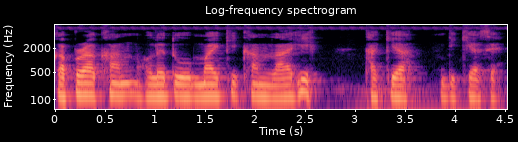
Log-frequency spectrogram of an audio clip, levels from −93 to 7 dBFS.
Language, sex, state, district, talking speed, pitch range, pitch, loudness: Nagamese, male, Nagaland, Dimapur, 130 wpm, 115-135 Hz, 125 Hz, -20 LUFS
